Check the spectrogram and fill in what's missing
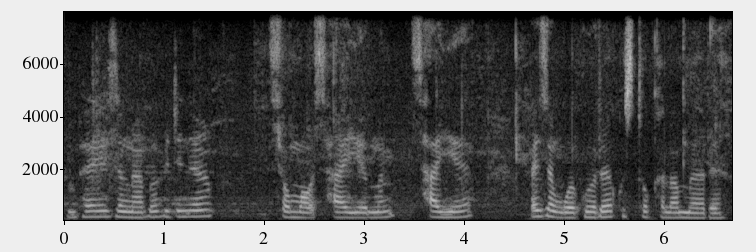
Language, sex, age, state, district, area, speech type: Bodo, female, 30-45, Assam, Chirang, urban, spontaneous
